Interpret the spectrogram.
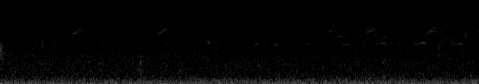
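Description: Faint outdoor background noise with a bird giving a series of short, high chirps, about two or three a second.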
